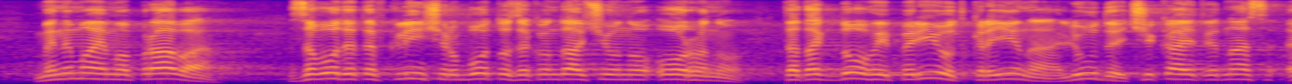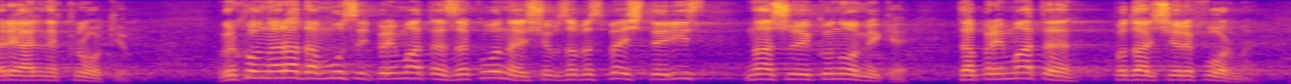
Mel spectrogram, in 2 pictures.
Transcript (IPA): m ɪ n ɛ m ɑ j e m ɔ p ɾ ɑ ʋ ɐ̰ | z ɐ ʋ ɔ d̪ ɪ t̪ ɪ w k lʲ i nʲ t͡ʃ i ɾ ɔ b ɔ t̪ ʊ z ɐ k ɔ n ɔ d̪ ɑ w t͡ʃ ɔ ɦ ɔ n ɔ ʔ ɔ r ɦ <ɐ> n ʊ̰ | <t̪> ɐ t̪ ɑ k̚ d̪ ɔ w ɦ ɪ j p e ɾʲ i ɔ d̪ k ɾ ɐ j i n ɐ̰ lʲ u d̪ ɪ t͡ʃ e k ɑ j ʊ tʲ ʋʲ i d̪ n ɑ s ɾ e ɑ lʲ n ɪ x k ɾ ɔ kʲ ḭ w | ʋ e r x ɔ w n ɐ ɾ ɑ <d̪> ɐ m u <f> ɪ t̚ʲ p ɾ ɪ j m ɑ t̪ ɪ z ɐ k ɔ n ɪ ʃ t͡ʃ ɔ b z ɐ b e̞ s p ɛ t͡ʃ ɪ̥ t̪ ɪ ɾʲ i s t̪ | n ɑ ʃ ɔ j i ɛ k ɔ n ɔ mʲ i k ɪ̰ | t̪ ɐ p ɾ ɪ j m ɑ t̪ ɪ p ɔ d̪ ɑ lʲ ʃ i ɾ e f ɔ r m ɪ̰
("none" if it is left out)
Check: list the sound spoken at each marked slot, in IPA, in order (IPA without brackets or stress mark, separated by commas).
ɐ, t̪, d̪, s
